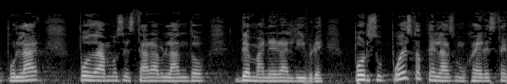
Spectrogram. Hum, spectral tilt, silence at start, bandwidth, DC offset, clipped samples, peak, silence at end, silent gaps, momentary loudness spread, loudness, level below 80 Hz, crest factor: none; -6 dB/octave; 0 s; 13 kHz; under 0.1%; under 0.1%; -4 dBFS; 0 s; none; 7 LU; -23 LUFS; -50 dBFS; 20 dB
